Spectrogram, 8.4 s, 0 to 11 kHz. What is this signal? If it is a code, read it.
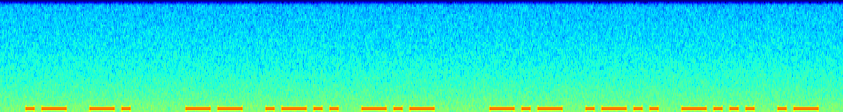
Morse code (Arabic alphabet), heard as a keyed tone, machine-sent, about 15 wpm, 410 Hz. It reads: ان ملك كلبا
